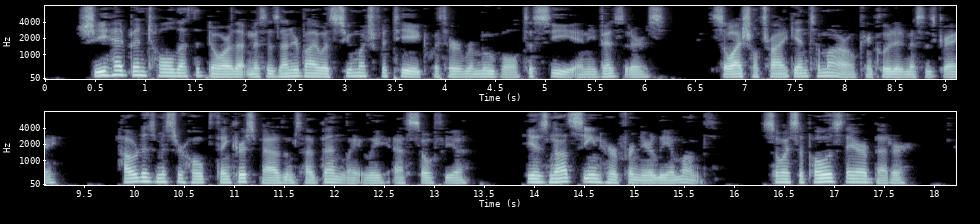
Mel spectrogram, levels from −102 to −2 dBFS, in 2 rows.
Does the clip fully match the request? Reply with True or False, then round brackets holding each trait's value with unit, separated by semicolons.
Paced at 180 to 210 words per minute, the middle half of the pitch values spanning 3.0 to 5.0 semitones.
True (190 wpm; 4.0 semitones)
